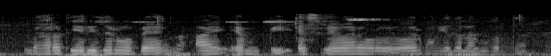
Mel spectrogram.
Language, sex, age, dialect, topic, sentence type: Marathi, female, 36-40, Southern Konkan, banking, statement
